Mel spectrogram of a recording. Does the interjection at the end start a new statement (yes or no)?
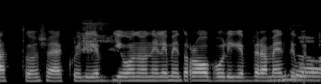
no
